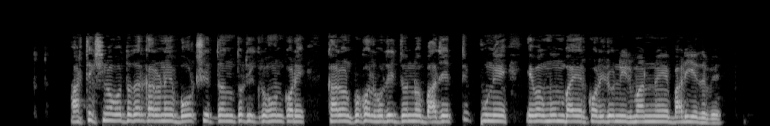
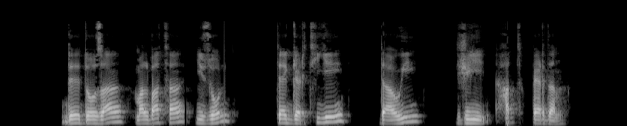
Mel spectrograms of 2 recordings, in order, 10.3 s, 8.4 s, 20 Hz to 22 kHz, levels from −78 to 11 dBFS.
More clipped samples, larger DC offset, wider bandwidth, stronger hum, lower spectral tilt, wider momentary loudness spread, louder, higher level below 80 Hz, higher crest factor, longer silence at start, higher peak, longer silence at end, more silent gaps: neither; neither; second, 7.4 kHz vs 11 kHz; neither; about the same, -6.5 dB/octave vs -6 dB/octave; second, 5 LU vs 9 LU; about the same, -18 LUFS vs -17 LUFS; about the same, -58 dBFS vs -58 dBFS; about the same, 16 dB vs 18 dB; about the same, 0.95 s vs 0.85 s; about the same, -2 dBFS vs 0 dBFS; second, 0.65 s vs 0.85 s; second, none vs 3.19-3.69 s, 4.71-5.06 s, 5.71-6.08 s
